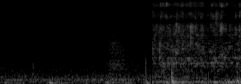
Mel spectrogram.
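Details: Whirlpool dishwasher, about 6 years old, after water inlet valve replacement: faint low hum, then a strong steady rush of water filling at full flow; previously hummed, left soap scum, weak fill.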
